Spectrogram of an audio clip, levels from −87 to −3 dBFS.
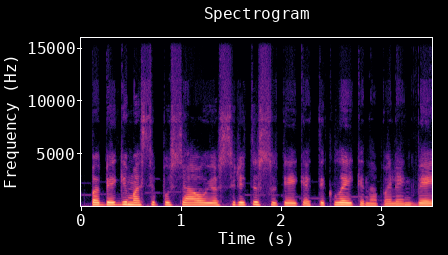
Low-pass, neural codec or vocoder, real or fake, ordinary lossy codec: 14.4 kHz; none; real; Opus, 16 kbps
